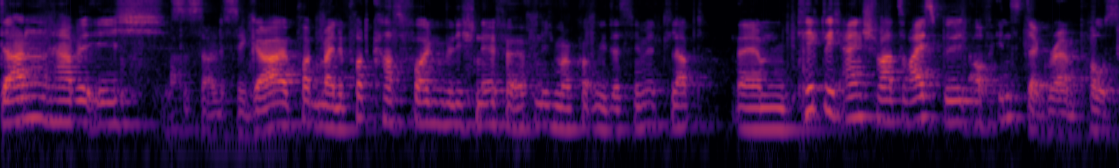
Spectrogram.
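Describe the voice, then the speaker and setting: Over noticeable background noise, a man talks at a moderate pace with hardly any pauses, his fairly high voice showing ordinary pitch variation. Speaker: podcast host. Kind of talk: casual chat. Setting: office during lunch break.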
